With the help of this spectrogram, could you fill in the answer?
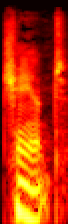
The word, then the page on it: chant: American English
